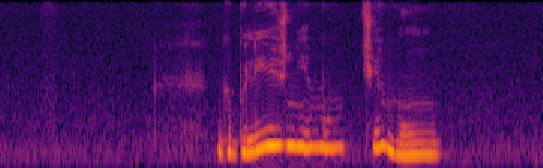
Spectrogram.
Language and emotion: Russian, sad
